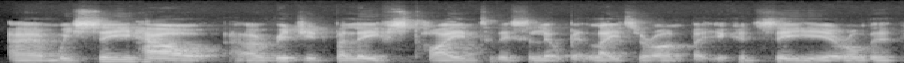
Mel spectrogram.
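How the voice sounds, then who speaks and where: A man with a cold gives loose, rambling commentary full of fillers, his voice audibly nasal. His tone is bright and forceful over a low pitch. The room adds a noticeable echo. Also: flat delivery, moderate pace. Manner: chatty, rambling, with many fillers. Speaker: YouTube channel host reviewing videos. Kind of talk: casual vlog commentary.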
